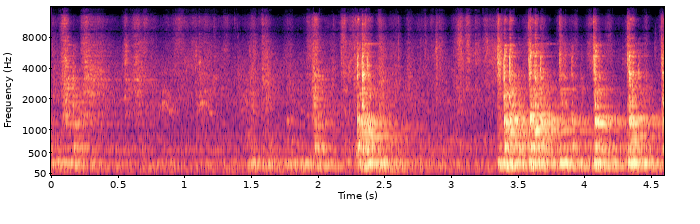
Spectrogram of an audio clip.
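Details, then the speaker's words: Walk-in cooler condensing unit (hot box call) running: its condenser fan motor gives uneven squeaky, chirping whines; the motor has excessive play from a worn bearing and needs replacement. "Can you hear that? Excessive play in that. We need to get a condenser fan motor for this unit also."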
